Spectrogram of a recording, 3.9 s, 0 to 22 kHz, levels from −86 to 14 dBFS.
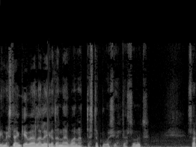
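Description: At 0.95–0.98, 1.98–2.00 and 3.00–3.03 s, hard-edged 25 ms holes recur every second: a gap between chunks. Unlike a dropout, nothing is lost, and the sound resumes exactly where it stopped.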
